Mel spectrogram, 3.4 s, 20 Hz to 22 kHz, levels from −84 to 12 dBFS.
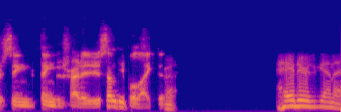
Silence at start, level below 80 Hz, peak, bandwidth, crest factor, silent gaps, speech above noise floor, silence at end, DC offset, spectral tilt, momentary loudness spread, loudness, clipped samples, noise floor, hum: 0 s; -66 dBFS; -2 dBFS; 9.6 kHz; 18 dB; none; 64 dB; 0 s; under 0.1%; -4.5 dB/octave; 11 LU; -19 LUFS; under 0.1%; -83 dBFS; none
